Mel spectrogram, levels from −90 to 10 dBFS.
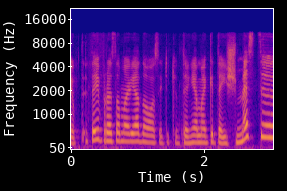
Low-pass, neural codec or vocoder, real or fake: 10.8 kHz; codec, 24 kHz, 0.9 kbps, WavTokenizer, medium speech release version 2; fake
